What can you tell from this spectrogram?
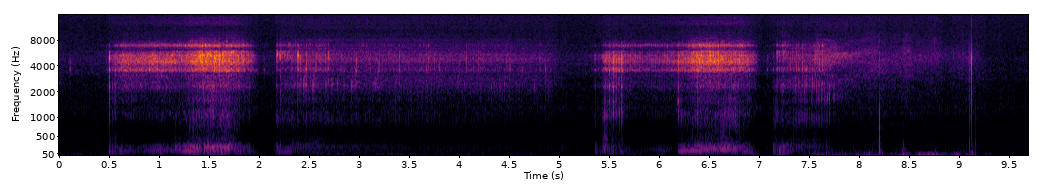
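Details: Snoring: heavy, rattling snores with noisy hissing breaths in a small room, with a few faint clicks near the end.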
